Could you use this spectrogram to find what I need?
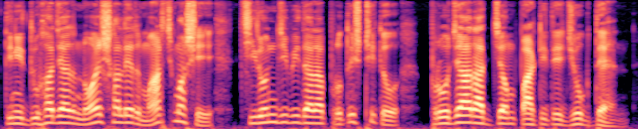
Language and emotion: Bengali, neutral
